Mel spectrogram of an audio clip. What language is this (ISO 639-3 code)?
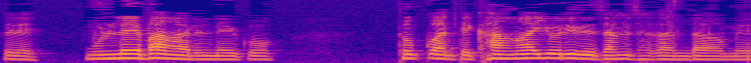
kor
